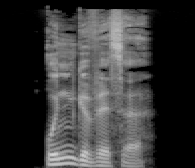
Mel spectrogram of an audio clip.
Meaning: inflection of ungewiss: 1. strong/mixed nominative/accusative feminine singular 2. strong nominative/accusative plural 3. weak nominative all-gender singular
- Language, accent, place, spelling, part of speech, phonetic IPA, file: German, Germany, Berlin, ungewisse, adjective, [ˈʊnɡəvɪsə], De-ungewisse.ogg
